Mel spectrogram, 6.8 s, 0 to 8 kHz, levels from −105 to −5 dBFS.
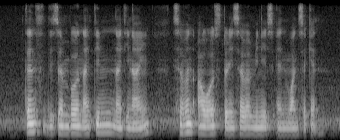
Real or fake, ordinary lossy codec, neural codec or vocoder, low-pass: real; none; none; 7.2 kHz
